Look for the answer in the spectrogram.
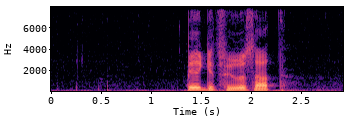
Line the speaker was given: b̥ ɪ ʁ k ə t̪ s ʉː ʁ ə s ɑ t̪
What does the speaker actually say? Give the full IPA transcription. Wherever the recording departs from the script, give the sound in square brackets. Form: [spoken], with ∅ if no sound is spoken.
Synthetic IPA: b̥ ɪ ʁ [ɡ] ə t̪ [f] ʉː ʁ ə s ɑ t̪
